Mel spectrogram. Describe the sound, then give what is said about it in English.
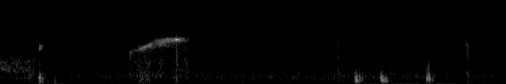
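A pet bird named Pony Bird gives one rising, whistly squeal lasting about half a second, moderately loud, followed by a few soft, low thumps. “I just heard a squeal.”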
